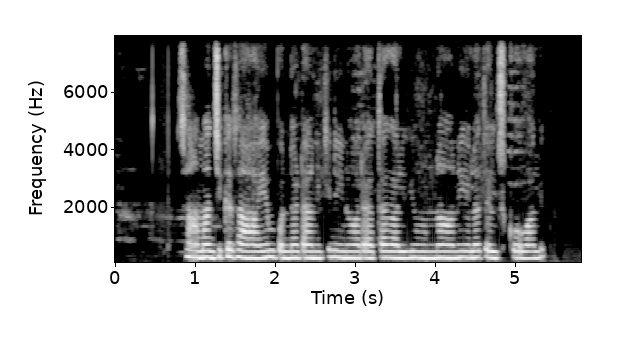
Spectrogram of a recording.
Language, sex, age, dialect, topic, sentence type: Telugu, female, 18-24, Telangana, banking, question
